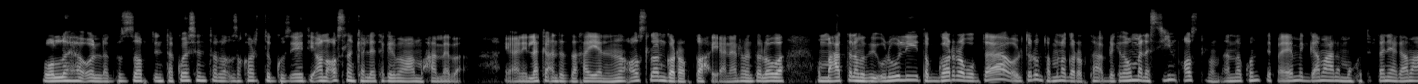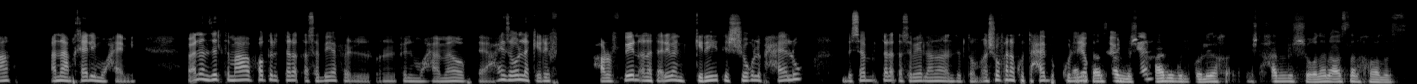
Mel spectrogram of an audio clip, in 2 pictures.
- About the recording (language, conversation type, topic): Arabic, advice, إيه توقعات أهلك منك بخصوص إنك تختار مهنة معينة؟
- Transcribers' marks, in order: none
